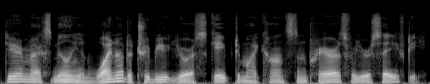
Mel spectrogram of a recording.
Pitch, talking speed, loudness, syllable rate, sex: 100 Hz, 195 wpm, -20 LUFS, 5.9 syllables/s, male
